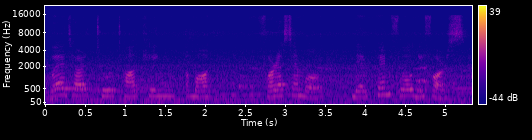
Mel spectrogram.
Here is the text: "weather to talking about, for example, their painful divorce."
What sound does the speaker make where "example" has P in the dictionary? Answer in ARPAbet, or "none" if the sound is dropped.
B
